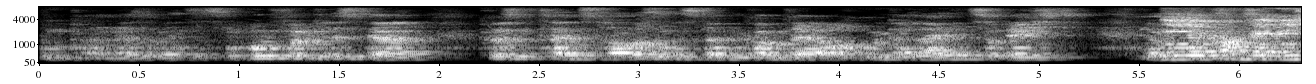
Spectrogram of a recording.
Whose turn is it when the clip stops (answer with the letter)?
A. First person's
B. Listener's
B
